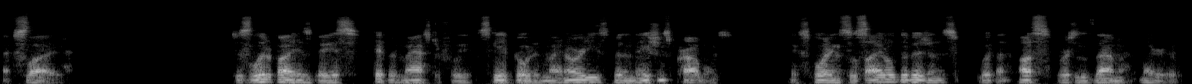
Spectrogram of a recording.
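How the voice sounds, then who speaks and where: A man with a congested, nasal voice from a cold, hosting a video and reading slides aloud in an earnest, measured way. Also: deep voice, fairly even intonation, darkish tone, low-quality recording. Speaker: political video host.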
